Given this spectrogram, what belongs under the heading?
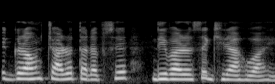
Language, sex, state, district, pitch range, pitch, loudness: Hindi, female, Uttar Pradesh, Muzaffarnagar, 225-260 Hz, 240 Hz, -16 LUFS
